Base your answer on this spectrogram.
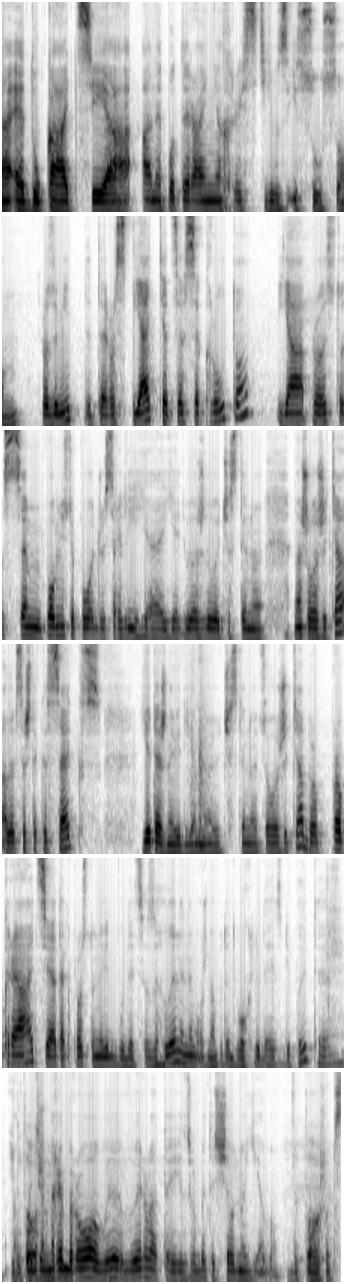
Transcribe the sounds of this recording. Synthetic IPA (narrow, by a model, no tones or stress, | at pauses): ʔed̪ʊkɑt͡sʲijɐɐnɛpɔt̪ɪɾɑnʲːɐxɾɪsʲtʲiwzisusɔm | rɔzʊmʲitʲɪt̪ɛɾɔsʲpjatʲːɐt̪sɛwsɛkɾut̪ɔ | japɾɔst̪ɔst̪sɪmpɔmnʲisʲtʲʊpɔɦɔd͡ʒʊjʊsʲɐɾelʲiɦʲijɐjɛʋɐʒlˠɪʋɔjʊt͡ʃɐst̪ɪnɔjʊnɑʃɔɦɔʒɪtʲːaɐ̰lˠɛwsɛʃt̪ɐkɪsɛks | jɛt̪ɛʒneʋʲid̪jɛmnɔjʊt͡ʃɐ̥st̪ɪnɔjʊt͡sʲɔɦɔʒɪtʲːapɾɔpɾɔkɾeɑt͡sʲijɐt̪ɑkpɾɔst̪ɔneʋʲid̪̚bud̪et͡sʲːɐzɦlˠɪnɪnɛmɔʒnɐbut̪ɪd̪ʋɔxlʲʊd̪ɛjzʲlʲipɪt̪ɪɐp̪ɔtʲimrebɾɔʋɪʋɪrʋɐt̪ɪizrɔbɪt̪ɪʃt͡ʃɛɔd̪nɔjɛ̰ʋɔ̰d̪lʲɐt̪ɔɦɔʃt͡ʃɔ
